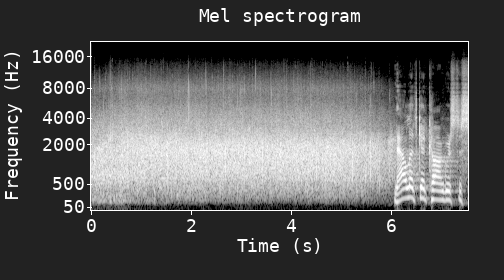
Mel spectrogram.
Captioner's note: laughter and applause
